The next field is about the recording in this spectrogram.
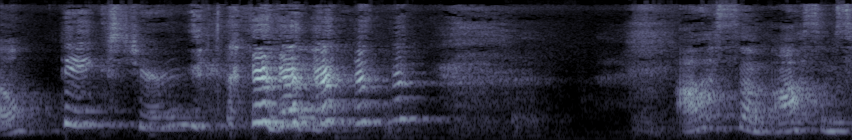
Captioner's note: laughing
